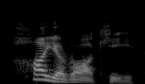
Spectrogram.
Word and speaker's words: hierarchy: The point is that we say hierarchy and the accented syllable is the first one.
